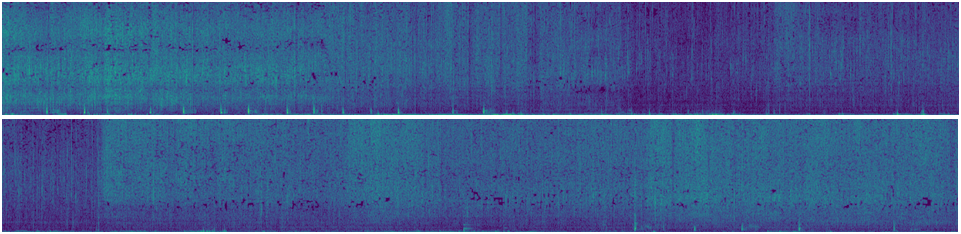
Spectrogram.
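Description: Onions and then pork pieces frying in hot oil in a steel wok, a steady sizzle with many sharp pops and crackles. The sizzle steps up louder about halfway through.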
